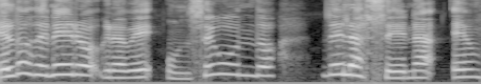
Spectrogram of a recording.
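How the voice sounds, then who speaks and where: A woman's voice at a fairly slow pace. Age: 40s. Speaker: podcast host, personal development. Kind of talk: solo podcast monologue. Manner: enthusiastic.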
